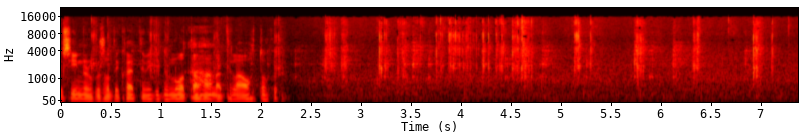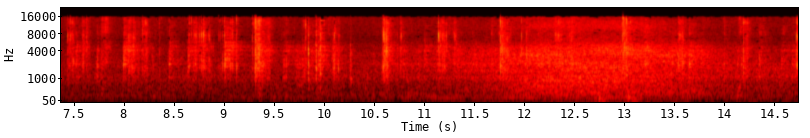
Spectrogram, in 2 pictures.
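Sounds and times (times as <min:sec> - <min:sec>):
speech: 0:00.0 - 0:02.8
sharp clicks and crackles: 0:00.0 - 0:14.7
car speeding past on a city street: 0:10.9 - 0:14.3.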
